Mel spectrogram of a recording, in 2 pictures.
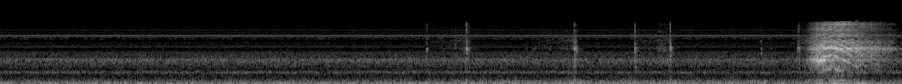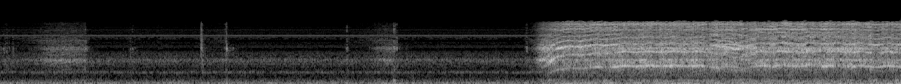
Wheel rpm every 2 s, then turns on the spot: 0, 0, 0, 10, 10, 0, 10, 190, 220.
6-10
